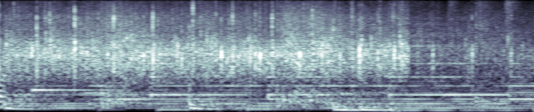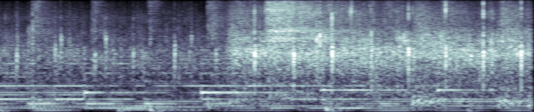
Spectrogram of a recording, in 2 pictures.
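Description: Live band music with long, steady held notes, under the applause of a clapping crowd.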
